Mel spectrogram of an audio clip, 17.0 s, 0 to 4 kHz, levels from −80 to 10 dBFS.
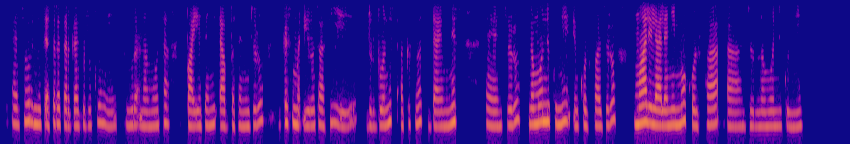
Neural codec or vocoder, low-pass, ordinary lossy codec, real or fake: none; 3.6 kHz; Opus, 16 kbps; real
